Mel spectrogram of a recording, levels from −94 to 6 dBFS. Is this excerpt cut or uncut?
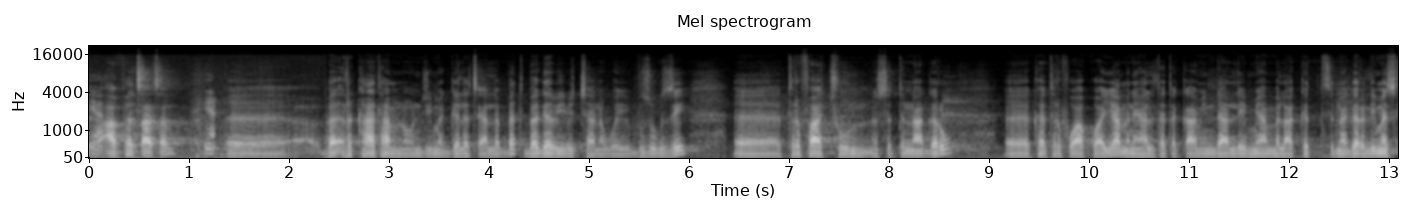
uncut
